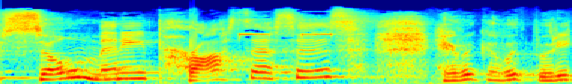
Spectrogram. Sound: timer beeps

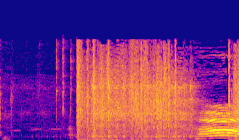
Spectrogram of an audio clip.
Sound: insane dying sounds, crashing, hitting, all sorts

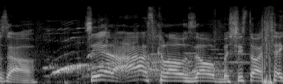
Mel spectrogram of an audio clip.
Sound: audience exclaim

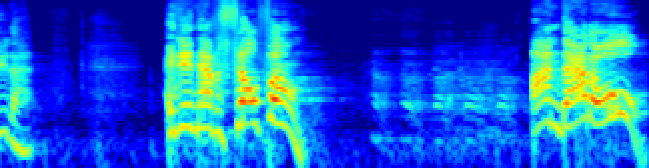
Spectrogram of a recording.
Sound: congregation laughs

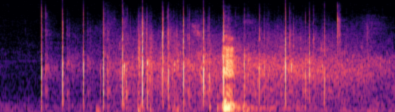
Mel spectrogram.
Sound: applause

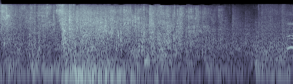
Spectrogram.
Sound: distant explosion

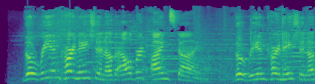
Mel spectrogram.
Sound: announcer voice

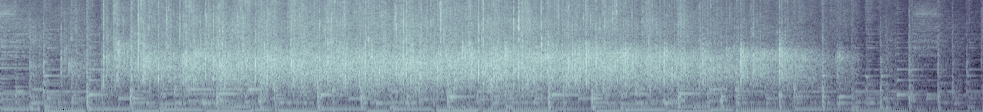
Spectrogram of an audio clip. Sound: applause

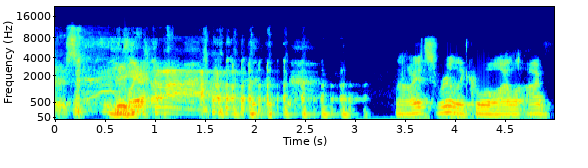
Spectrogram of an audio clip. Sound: laughing

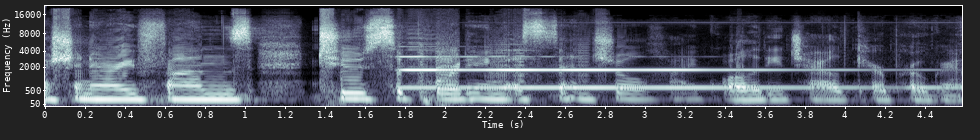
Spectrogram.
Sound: timer dings

